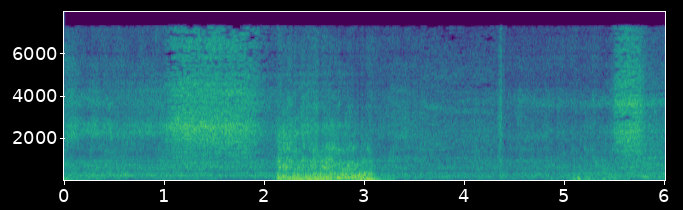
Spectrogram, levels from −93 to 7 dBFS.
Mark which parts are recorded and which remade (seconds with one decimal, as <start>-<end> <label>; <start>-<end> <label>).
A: 0.0-1.0 remade; 1.0-2.2 recorded; 2.2-3.6 remade; 3.6-4.3 recorded; 4.3-5.5 remade; 5.5-6.0 recorded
